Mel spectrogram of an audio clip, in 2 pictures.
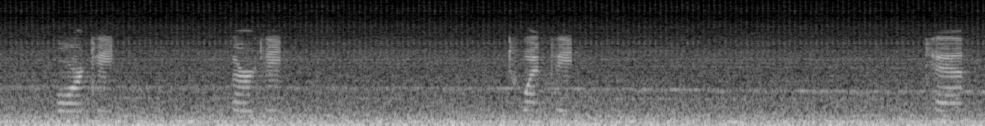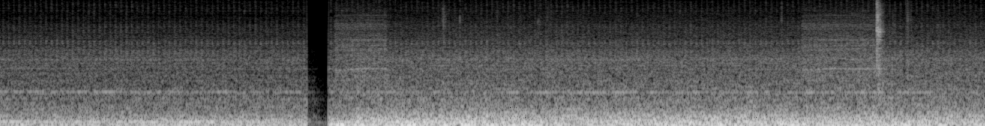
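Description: Jet engines rumble steadily.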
